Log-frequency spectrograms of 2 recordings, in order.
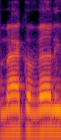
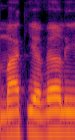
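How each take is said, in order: First: The name is said with English pronunciation. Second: The name is said with Italian-style pronunciation.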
